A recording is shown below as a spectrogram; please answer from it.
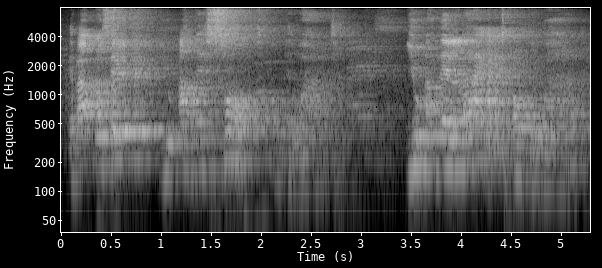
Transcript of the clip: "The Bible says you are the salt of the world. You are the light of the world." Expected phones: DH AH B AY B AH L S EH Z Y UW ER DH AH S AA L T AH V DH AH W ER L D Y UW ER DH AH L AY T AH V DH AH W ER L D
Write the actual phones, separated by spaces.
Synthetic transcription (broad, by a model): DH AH B AY B AH L S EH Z Y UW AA DH AH S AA T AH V DH AH W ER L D Y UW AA DH AH L AY T AH V DH AH W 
